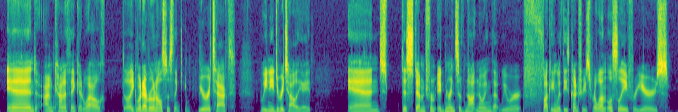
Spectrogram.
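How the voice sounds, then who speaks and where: On a very clean recording with a silent background, a woman with an American accent uses a normal speaking voice at a fairly low pitch with fairly even intonation. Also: moderate pace. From California, Bay Area. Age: 30s. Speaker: Navy veteran and comedian, podcast host. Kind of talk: solo podcast monologue. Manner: casual, conversational.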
